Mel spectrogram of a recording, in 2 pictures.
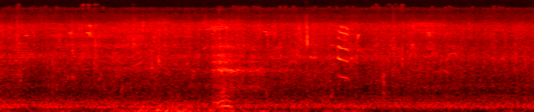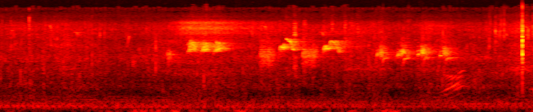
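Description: Steady low rumble of wind and water around a kayak on a lake, with short high bird chirps a few times, most of them in the last three seconds.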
